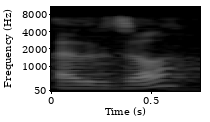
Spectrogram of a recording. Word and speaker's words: Erza: So okay, I think the Japanese version is pronounced as Erza, and the Chinese version is called Ailusa. So the Chinese version leans towards more on the Japanese version, Erza.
